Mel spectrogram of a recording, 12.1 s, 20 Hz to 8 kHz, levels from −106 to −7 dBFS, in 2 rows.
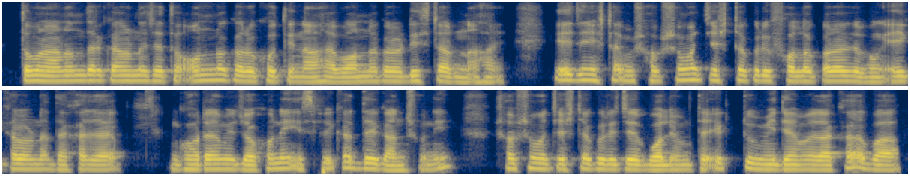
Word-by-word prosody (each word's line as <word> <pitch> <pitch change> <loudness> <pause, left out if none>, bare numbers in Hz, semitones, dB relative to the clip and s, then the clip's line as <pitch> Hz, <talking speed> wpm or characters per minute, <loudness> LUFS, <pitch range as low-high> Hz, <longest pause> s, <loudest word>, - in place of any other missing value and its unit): তোমার 150 0 +4
আনন্দের 150 +1 +1
কারণে 150 0 +1
যাতে 145 0 -1
অন্য 160 +2 -1
কারো 140 -2 +3
ক্ষতি 140 -1 -1
না 125 - +2
হয় 125 - +1
বা 125 - +2
অন্য 135 - -2
কারো 140 -1 +2
ডিস্টার্ব 145 -2 0
না - - -4
হয়। 125 - -6 0.4
এই - - +4
জিনিসটা 165 -2 -1
আমি 145 - -3
সবসময় 165 +4 0
চেষ্টা 155 0 -1
করি 145 -1 +1
ফলো 140 -1 +2
করার 145 0 +4
এবং 125 0 -2
এই 135 - +1
কারণে 140 -1 +1
দেখা 130 +1 -2
যায় 130 0 +1 0.5
ঘরে 140 0 +2
আমি 140 -1 +1
যখনই 150 +5 +1
স্পিকার 175 - -2
দিয়ে 150 -2 +4
গান 120 -1 +2
শুনি - - -5 0.4
সবসময় 150 -1 0
চেষ্টা 140 +1 0
করি 140 -1 +3
যে, 140 - +6
ভলিউমটা 125 +1 +2
একটু 145 +3 -7
মিডিয়ামে 135 0 +1
রাখা 130 0 0
বা 130 - +5
140 Hz, 220 wpm, -23 LUFS, 135-150 Hz, 0.5 s, যে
